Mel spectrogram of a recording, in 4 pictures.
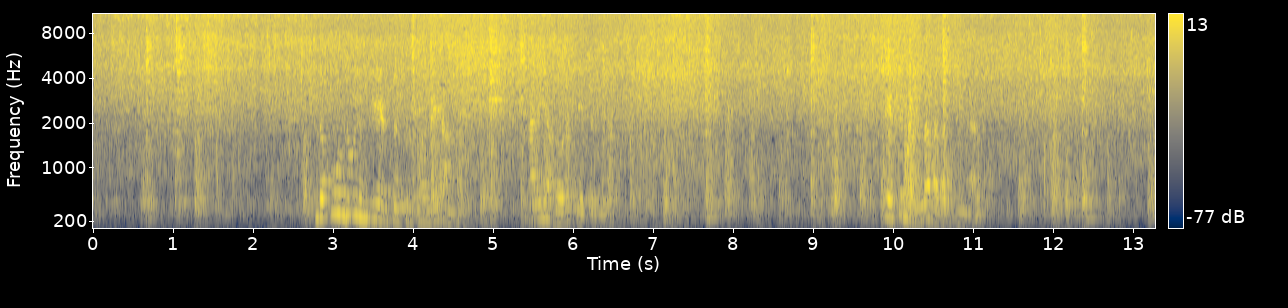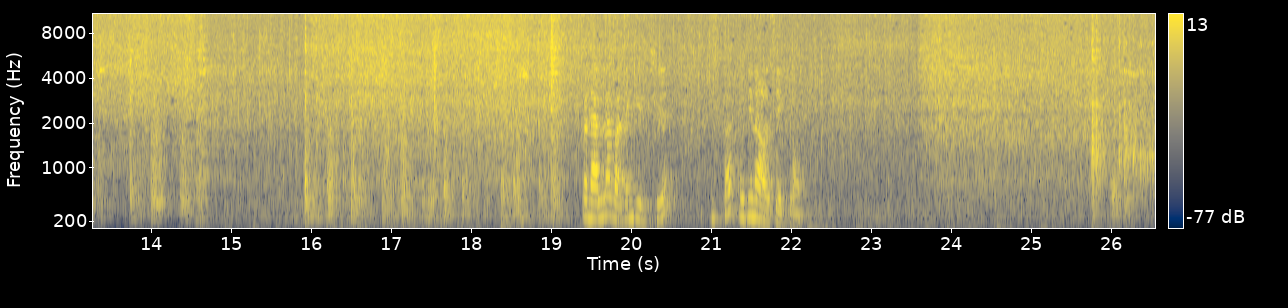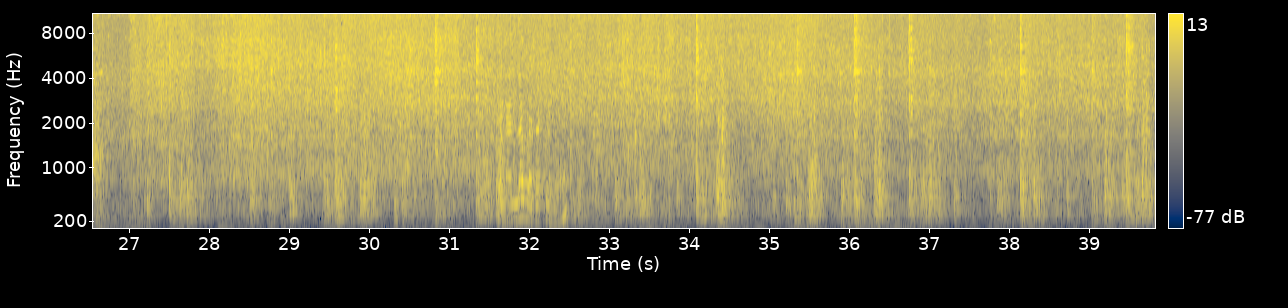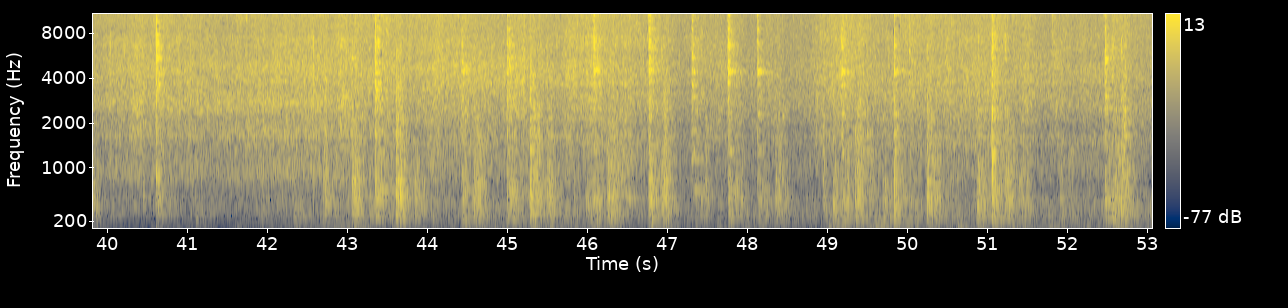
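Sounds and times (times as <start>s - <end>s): vegetables sizzling in hot oil: 0.0s - 53.0s.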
